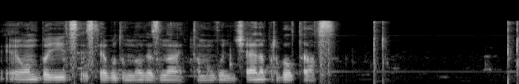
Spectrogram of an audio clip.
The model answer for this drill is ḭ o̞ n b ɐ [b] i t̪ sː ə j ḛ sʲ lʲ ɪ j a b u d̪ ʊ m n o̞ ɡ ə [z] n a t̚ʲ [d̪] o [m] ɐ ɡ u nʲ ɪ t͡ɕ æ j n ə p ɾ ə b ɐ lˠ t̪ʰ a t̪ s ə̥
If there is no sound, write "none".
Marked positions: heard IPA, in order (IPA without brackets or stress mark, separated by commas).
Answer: none, z, t̪, m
